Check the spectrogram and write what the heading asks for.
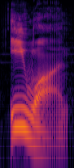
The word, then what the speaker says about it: Ewan: job of playing I I say his name wrong it's Ewan or Ean euan Ean like Ewan McGregor but I say Ewan like Ewok Ewan hey yo what up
